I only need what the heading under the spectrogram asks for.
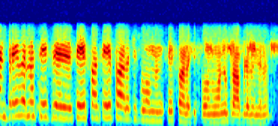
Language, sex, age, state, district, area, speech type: Tamil, female, 18-30, Tamil Nadu, Mayiladuthurai, rural, conversation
